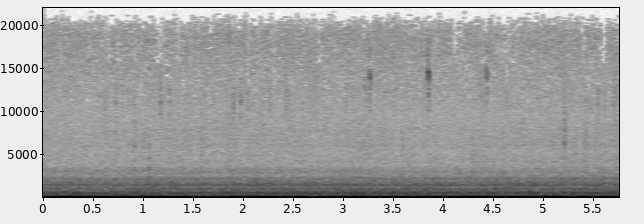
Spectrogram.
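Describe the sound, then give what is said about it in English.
Steady low rumble inside the cabin of an old little green pickup truck while driving, a constant droning road and engine noise dominated by deep frequencies, with no voices, holding evenly throughout. “I wish we had some music, I'm sorry, the old beast, little green truck with a big heart doesn't have a stereo, it's got a radio, but I won't subject you to the radio DJs.”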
